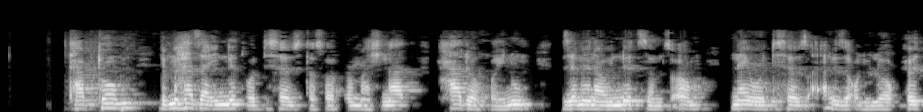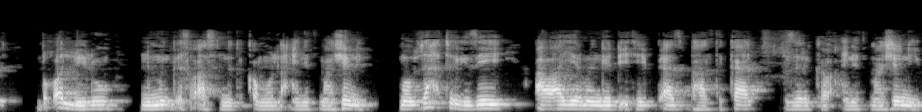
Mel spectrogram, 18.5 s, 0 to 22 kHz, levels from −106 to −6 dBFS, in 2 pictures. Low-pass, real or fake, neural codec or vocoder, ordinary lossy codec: 7.2 kHz; real; none; MP3, 48 kbps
